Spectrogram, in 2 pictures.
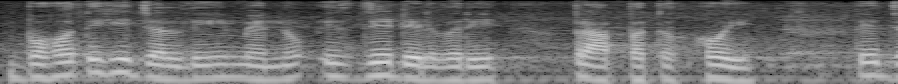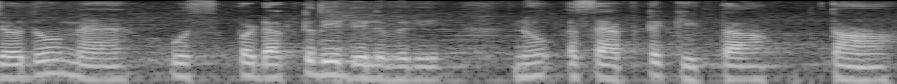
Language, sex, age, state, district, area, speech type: Punjabi, male, 18-30, Punjab, Fatehgarh Sahib, rural, spontaneous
